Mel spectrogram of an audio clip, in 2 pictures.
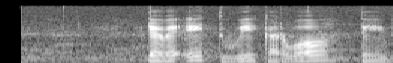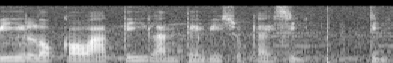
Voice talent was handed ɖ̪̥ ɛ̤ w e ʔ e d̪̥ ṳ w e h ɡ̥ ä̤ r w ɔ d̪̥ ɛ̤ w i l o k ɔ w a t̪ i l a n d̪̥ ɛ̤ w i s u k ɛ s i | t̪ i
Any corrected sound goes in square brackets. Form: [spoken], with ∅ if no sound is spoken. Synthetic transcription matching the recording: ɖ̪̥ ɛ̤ w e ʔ e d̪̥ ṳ w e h ɡ̥ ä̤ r w ɔ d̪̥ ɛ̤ w i l o k ɔ w a t̪ i l a n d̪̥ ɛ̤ w i s u k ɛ s i | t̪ i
